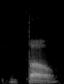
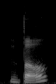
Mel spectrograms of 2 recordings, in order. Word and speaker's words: beau: adjectives like beautiful or handsome so handsome is Bo and beautiful is Bell handsome of course being the masculine version and beautiful being the feminine version so one more time it's Bo or B and the plural forms have the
